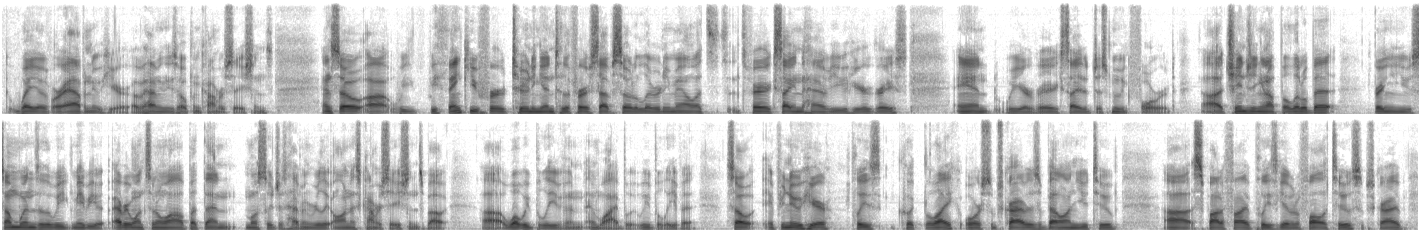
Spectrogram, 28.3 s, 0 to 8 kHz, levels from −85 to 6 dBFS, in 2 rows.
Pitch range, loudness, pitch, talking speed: 95-105 Hz, -20 LUFS, 100 Hz, 230 wpm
